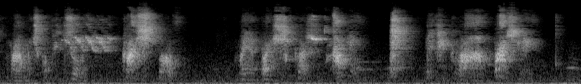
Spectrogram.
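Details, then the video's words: Very chatty male budgerigar kept as a pet, babbling in quick scratchy bursts of imitated speech mixed with sharp whistled notes, in short phrases separated by brief gaps. "Говорящий Волнистый Попугайчик"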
